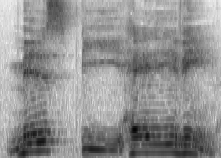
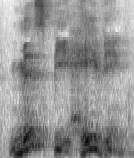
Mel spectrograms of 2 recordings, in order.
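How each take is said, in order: First: "Misbehaving" slowly in four beats; broken into syllables. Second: Said in the usual way. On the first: Shown as a demonstration. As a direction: stretch "Misbehaving" into mis, be, hav, ing. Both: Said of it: "Break it up".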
